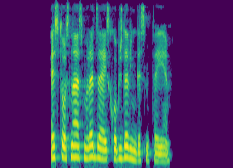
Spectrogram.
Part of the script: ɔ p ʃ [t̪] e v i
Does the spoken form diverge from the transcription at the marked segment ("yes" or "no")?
yes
